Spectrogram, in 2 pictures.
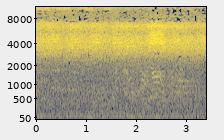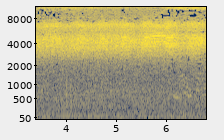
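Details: Summer cicada chorus on a school playground, a continuous shrill hissing buzz that holds steady throughout, with only soft, indistinct distant voices beneath it.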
